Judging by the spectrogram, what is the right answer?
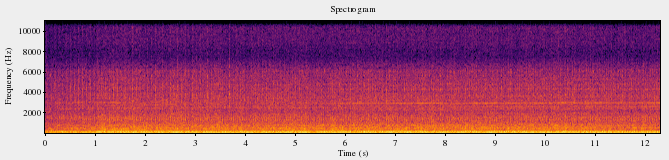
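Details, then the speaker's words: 1986 Ford F250 starting after a new starter and with the carburetor bowls primed, in neutral: cranks and catches, then settles into a steady, even low rumble with no knocks or misses; healthy idle. "Well, a win's a win, right? That sounded pretty good."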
